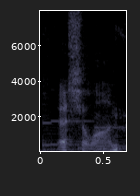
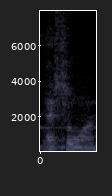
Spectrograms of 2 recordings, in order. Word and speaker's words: echelon: Whitey has been around the longest, but never made it to the upper echelon. Echelon. Echelon, thank you. Echelon. It's probably spelled like that.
